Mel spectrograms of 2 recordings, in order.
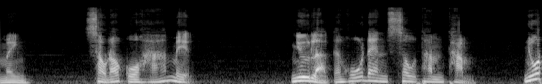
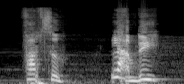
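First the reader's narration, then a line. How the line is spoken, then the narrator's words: Shout. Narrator (Vietnamese): cô Ly hét lên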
